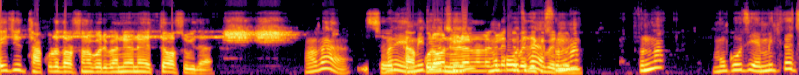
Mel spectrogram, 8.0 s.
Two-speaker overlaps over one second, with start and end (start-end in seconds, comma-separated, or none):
3.9-5.8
